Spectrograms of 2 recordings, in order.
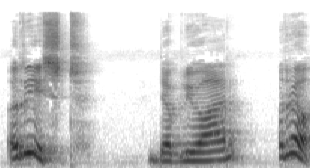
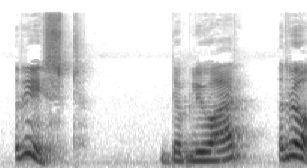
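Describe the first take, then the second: No difference in how they are said.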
